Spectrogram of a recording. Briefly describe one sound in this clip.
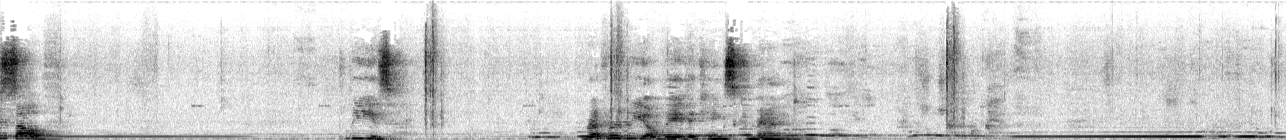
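A woman sings through a microphone, holding long notes.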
